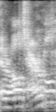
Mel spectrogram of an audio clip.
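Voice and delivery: ordinary talk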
